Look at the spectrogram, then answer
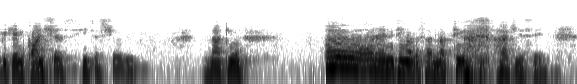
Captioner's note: inhales deeply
